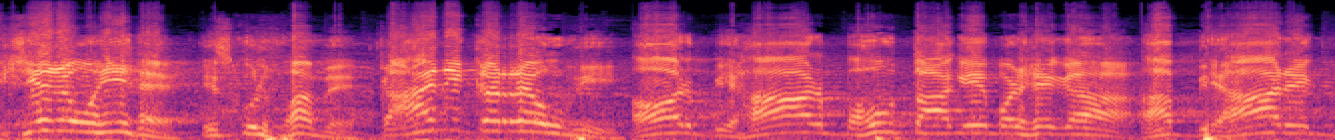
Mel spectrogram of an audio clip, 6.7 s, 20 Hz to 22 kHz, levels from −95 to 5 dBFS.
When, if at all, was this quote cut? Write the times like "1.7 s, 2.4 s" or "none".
1.0 s, 1.8 s, 3.0 s, 5.7 s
